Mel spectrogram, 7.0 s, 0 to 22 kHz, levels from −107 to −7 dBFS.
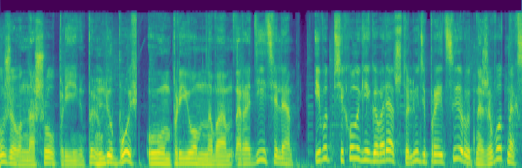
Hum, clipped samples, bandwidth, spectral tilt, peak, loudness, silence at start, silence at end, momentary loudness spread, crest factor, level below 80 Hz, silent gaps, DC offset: none; under 0.1%; 16 kHz; -4 dB/octave; 0 dBFS; -15 LUFS; 0 s; 0 s; 4 LU; 14 dB; -44 dBFS; none; under 0.1%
